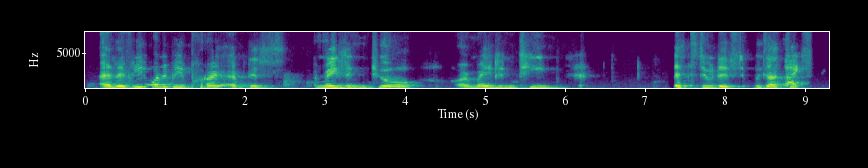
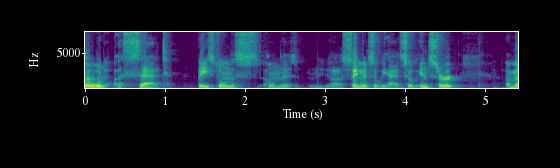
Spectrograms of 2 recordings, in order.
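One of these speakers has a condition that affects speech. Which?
The first: cerebral palsy; from birth; first talked around age five, atypical speech.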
